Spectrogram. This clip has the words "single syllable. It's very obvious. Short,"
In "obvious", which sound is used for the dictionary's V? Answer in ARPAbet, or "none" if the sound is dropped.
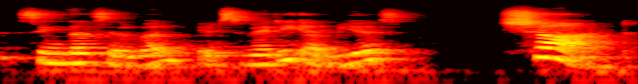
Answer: none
